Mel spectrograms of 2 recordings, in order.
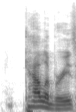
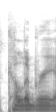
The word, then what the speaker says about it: Calibri: font for office so right now it's uh calibres I've always pronounced it but it's calibri I believe other people whatever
